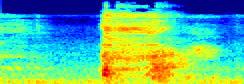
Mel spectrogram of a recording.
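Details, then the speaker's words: Dog sneezing in the background. "And if you're curious, that was the sound of my dog sneezing."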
